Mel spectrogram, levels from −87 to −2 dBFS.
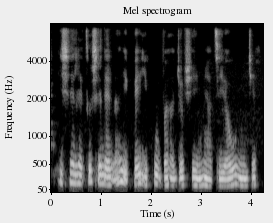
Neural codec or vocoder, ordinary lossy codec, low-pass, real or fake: none; AAC, 48 kbps; 7.2 kHz; real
